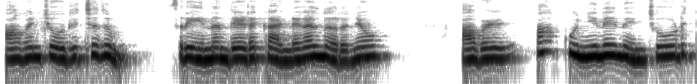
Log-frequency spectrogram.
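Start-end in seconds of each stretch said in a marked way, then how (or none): none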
